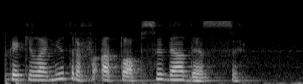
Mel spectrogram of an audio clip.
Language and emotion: Russian, neutral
